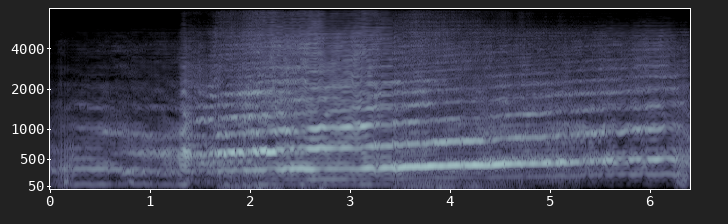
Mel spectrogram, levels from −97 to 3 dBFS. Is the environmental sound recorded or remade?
remade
